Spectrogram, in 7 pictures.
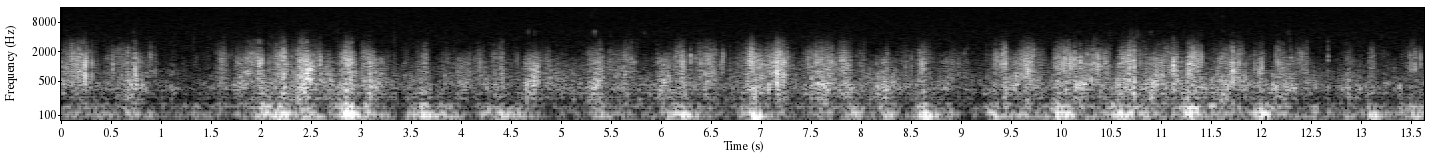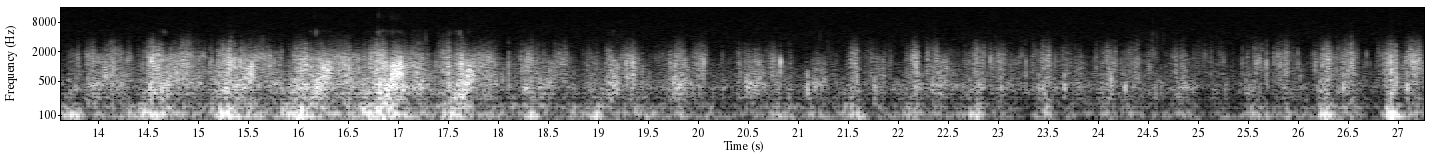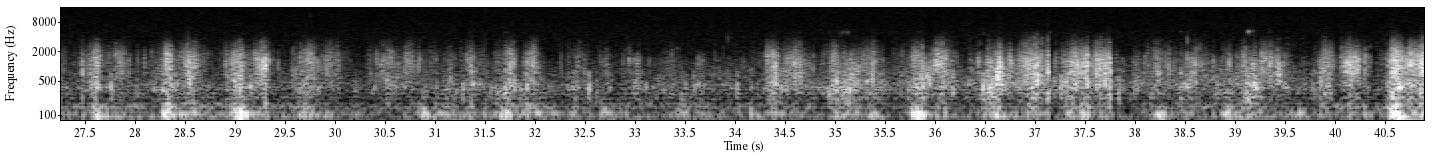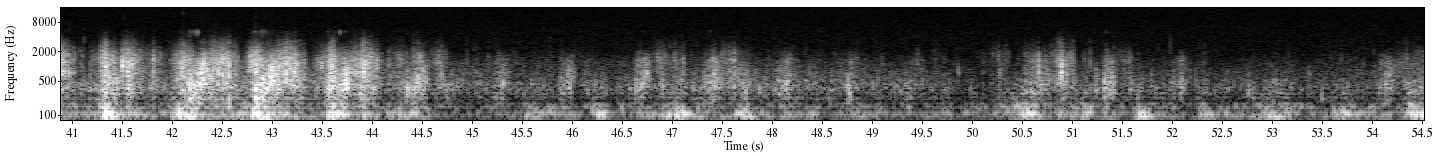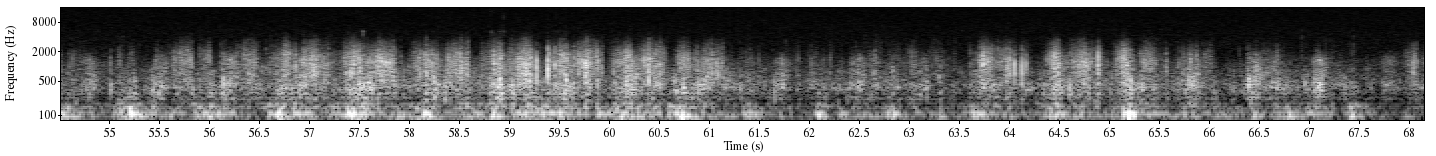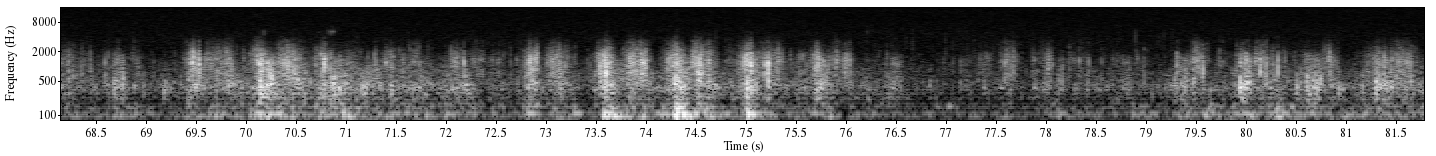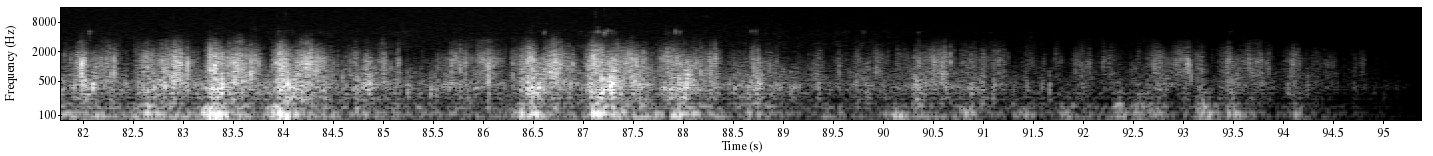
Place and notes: Lithuania, Utena, in the sand of shore
again, Ive placed contact microphones in the sand on the shore to listen what goes on when waves play rhythmically
21 September 2011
